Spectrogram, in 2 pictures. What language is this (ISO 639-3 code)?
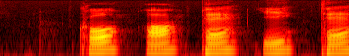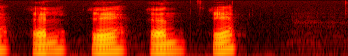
nor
